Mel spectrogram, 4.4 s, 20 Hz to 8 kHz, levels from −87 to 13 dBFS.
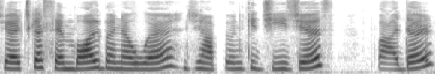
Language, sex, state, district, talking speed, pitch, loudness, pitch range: Hindi, female, Uttar Pradesh, Gorakhpur, 165 wpm, 250 Hz, -20 LUFS, 240-270 Hz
